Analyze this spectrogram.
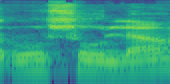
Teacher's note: یہ را کی پیش اور سین کی پیش کو ہم لمبا نہیں کریں گے۔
